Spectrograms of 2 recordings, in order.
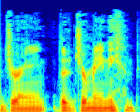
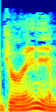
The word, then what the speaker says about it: germanium: original and kept the germanium. I always want to say geranium now because someone put that poison in my head because they're like, oh, some people accidentally pronounce it geranium.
